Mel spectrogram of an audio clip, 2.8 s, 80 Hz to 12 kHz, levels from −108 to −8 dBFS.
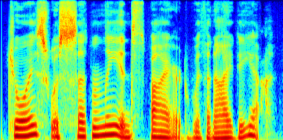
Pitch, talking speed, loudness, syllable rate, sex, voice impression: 165 Hz, 150 wpm, -17 LUFS, 5.2 syllables/s, female, feminine, middle-aged, weak, slightly dark, soft, slightly muffled, halting, intellectual, calm, slightly friendly, reassuring, elegant, lively, kind, modest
